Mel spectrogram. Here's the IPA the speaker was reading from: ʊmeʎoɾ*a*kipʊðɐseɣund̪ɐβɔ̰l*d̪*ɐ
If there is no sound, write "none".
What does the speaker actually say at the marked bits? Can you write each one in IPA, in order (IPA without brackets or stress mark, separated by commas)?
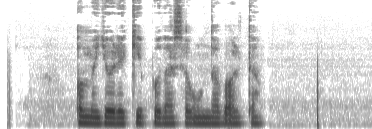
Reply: e, t̪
